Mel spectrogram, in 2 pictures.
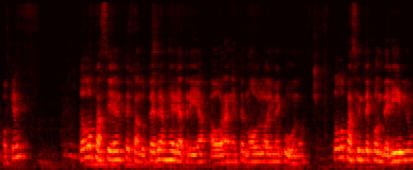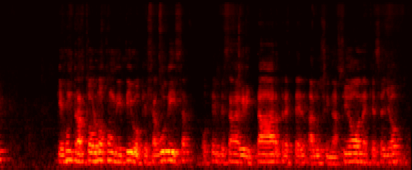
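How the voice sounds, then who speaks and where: A man's voice: on the high side, fairly quick, mellow. A man lecturing medical students on clinical cases, conversational and often asking the class questions. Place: lecture hall. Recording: echoey classroom, faint room noise.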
